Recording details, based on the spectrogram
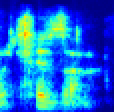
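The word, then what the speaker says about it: Chisholm: Or how do you spell it? C H I S H O L M. Oh, Chisum.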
